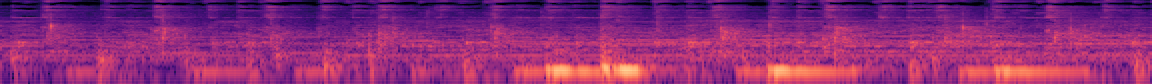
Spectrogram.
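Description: Instrumental kirtan interlude: a harmonium holding chords over a mridanga drum's steady beat, with hand claps on the beat and repeated deep drum strokes.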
